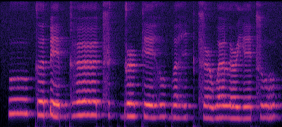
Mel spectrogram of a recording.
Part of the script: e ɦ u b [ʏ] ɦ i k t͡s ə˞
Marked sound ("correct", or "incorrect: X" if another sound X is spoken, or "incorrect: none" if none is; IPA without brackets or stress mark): incorrect: ə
